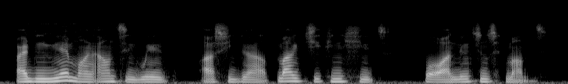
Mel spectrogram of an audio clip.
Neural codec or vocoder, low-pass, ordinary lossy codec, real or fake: autoencoder, 22.05 kHz, a latent of 192 numbers a frame, VITS, trained on many speakers; 7.2 kHz; none; fake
